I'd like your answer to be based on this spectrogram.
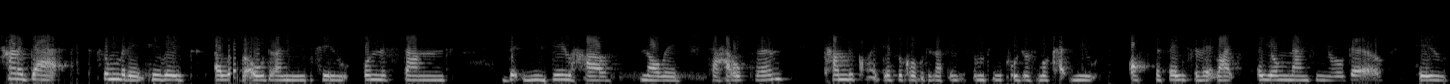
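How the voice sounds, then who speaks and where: A twenty-one-year-old woman, a personal trainer, talking in casual podcast chat, chatty and quick with lots of filler words. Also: medium pitch, level tone. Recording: tinny phone-like sound.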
